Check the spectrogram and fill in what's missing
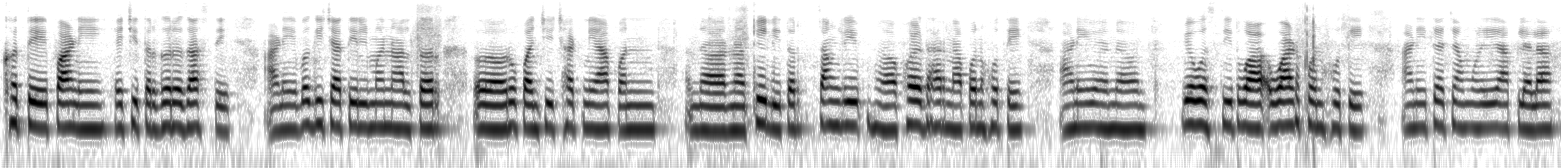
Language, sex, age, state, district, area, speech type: Marathi, female, 30-45, Maharashtra, Osmanabad, rural, spontaneous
